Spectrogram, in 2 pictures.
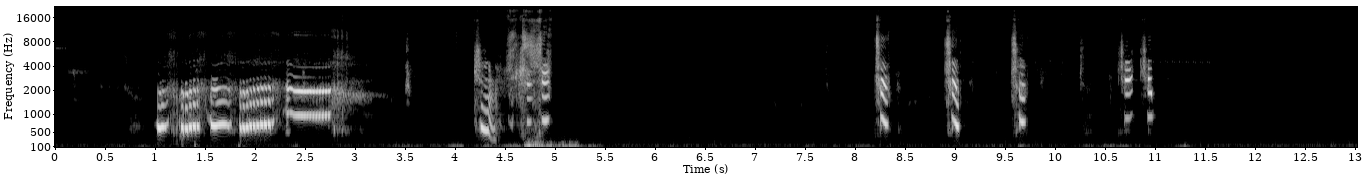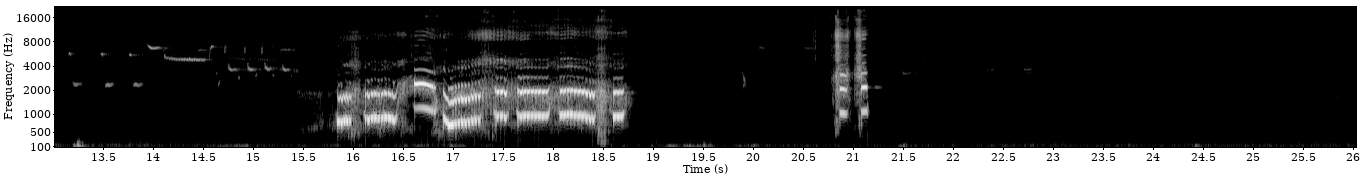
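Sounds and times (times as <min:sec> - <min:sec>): bird calls: 0:01.0 - 0:03.6, 0:15.8 - 0:18.7
faint high chirping: 0:01.0 - 0:05.2, 0:13.1 - 0:18.8.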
